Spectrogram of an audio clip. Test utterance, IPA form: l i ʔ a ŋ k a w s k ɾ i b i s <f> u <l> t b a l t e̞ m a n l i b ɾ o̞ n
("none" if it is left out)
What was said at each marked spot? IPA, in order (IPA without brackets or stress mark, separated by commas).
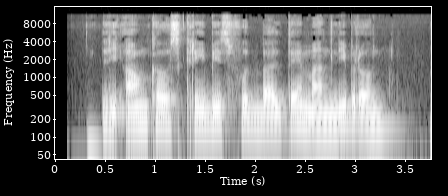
f, none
